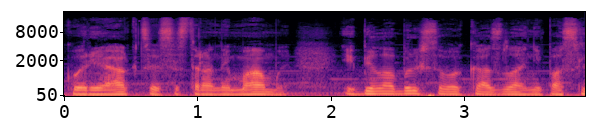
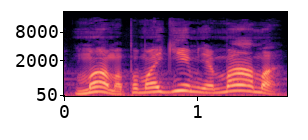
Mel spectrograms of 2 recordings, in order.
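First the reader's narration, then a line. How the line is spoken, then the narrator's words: Screaming at top of lungs. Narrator (Russian): я заорал во всю глотку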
